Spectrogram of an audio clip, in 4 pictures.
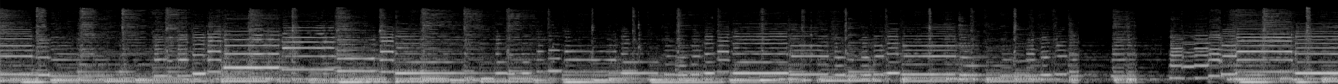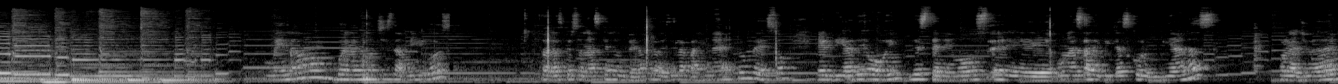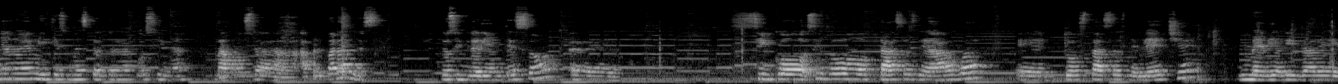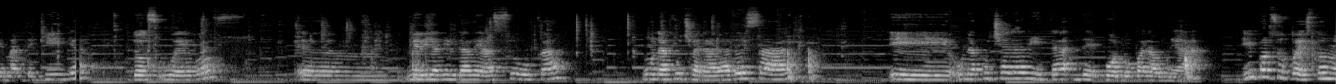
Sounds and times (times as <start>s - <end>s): Music: 0.0s - 53.5s
Speech: 16.0s - 17.9s, 18.8s - 25.6s, 26.2s - 30.6s, 31.2s - 33.0s, 34.2s - 45.8s, 46.6s - 48.1s, 49.0s - 53.5s.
